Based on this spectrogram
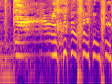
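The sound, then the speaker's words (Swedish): A voice mimics a man sitting down and crying, with exaggerated wailing and sobbing, wavering, rising-and-falling cries broken into short repeated bursts, loud for about two seconds. “Jag tror att han är en sån här person som sätter sig ner och gråter då.”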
